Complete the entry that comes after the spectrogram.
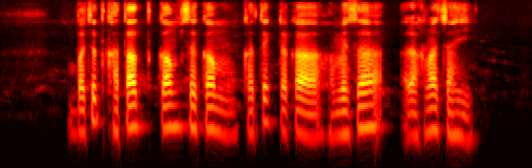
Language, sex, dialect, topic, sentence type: Magahi, male, Northeastern/Surjapuri, banking, question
